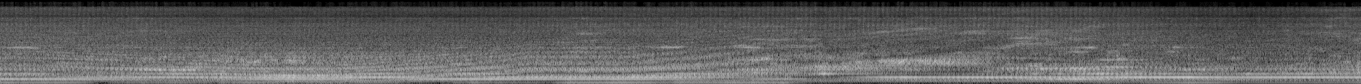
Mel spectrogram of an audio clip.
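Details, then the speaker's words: Engine at raised speed for cam break-in, third start-up attempt, cranked via screwdriver at starter: smooth even drone, no knocking or misses; battery about 18 V; oil leak at switch; running normally. "seems to be doing really good good so far"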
